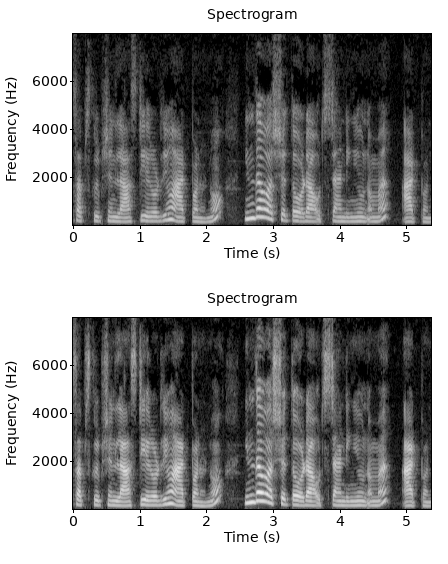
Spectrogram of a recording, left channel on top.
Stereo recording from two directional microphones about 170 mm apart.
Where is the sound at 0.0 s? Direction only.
35° right (ahead or behind).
